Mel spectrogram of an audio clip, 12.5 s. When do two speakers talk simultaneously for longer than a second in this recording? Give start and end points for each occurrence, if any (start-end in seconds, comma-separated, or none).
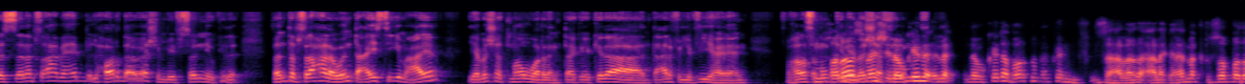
8.1-9.6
